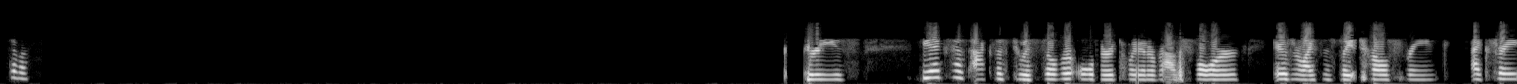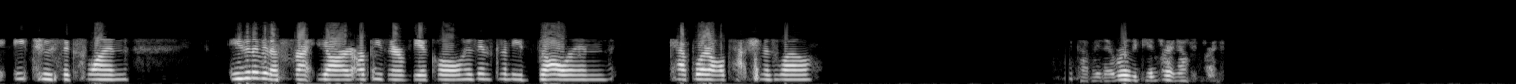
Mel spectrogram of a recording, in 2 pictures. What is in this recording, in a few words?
police, scanner audio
